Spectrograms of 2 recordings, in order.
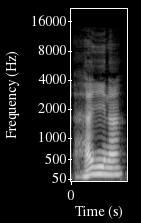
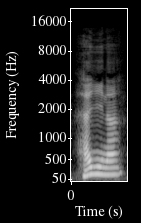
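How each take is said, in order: No difference in how they are said.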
